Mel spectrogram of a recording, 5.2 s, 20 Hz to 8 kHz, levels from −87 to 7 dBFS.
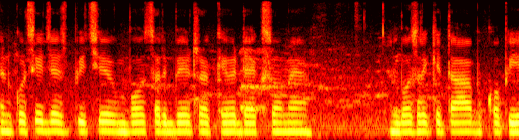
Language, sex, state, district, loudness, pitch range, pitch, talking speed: Hindi, male, Chhattisgarh, Sukma, -13 LUFS, 140-145 Hz, 140 Hz, 195 wpm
